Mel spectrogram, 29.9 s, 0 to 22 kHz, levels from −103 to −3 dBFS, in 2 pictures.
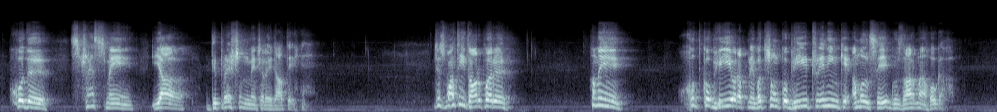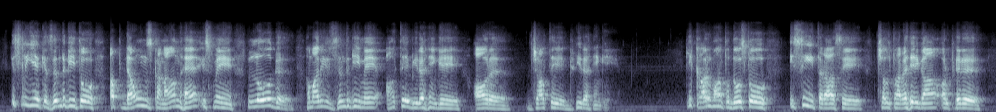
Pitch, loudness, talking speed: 170 Hz, -19 LUFS, 130 wpm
